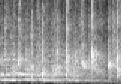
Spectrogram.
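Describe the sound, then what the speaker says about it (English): A live studio audience claps for a round of applause, sharp, evenly spaced claps sounding close and loud over a sustained tonal hum throughout. "let's give Ken a round of applause"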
